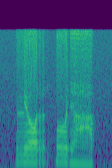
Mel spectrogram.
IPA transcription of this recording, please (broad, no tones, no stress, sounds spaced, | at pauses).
lʲ o r k͡p u ɾʲ a̤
